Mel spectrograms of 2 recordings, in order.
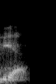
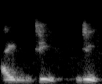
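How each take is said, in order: First: The stress is on the first syllable. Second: The stress is on the second syllable. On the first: The speaker calls it wrong. "never say" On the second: The speaker calls it right. "அந்த second சிலபிள்ல ஒரு stress கொடுக்கணும்"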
